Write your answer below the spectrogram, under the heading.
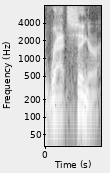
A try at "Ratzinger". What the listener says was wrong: You put a big pause between those syllables.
